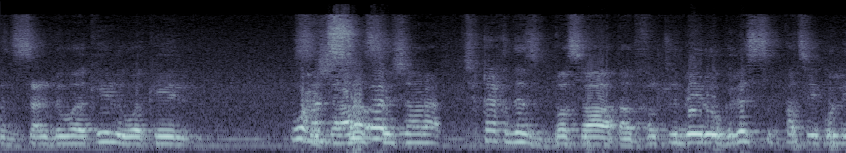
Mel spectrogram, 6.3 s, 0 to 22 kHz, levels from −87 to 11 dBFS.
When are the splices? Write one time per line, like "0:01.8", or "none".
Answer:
0:03.2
